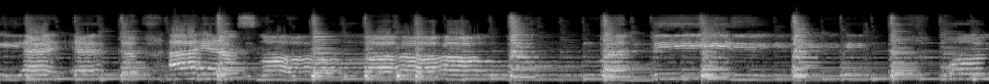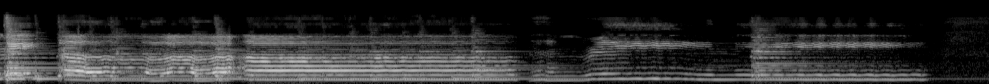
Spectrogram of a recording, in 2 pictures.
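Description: Ukulele strummed in chords while a man sings along, his voice wavering with vibrato. About twelve seconds in, the strumming gives way to long held notes that grow quieter toward the end, closing the song.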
